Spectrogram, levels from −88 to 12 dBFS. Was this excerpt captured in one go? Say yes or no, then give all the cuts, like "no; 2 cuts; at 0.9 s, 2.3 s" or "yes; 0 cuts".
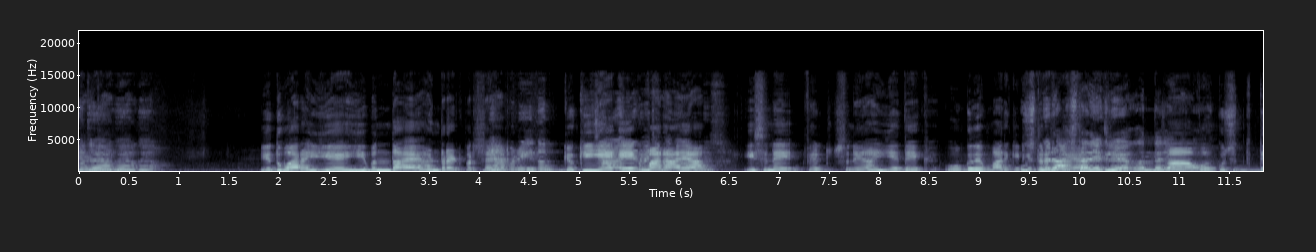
yes; 0 cuts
